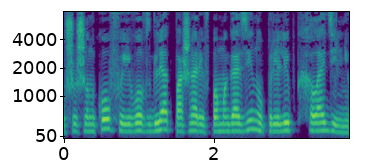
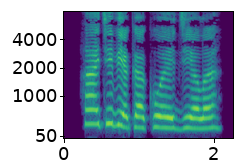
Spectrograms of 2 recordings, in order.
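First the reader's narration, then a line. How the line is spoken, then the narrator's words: Lazy reply. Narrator (Russian): лениво отозвалась женщина из-за прилавка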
